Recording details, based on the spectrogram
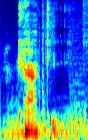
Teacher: because most accents of the English language don't have that ha sound it has become a hard k sound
